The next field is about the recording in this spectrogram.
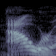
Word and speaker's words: Auer: Joe Auer, I'm going to say that's how you pronounce his name, A-U-E-R, returned the opening kickoff 95 yards for a Miami touchdown.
